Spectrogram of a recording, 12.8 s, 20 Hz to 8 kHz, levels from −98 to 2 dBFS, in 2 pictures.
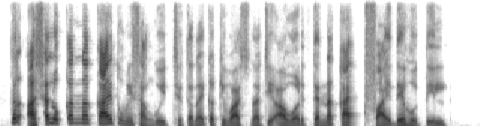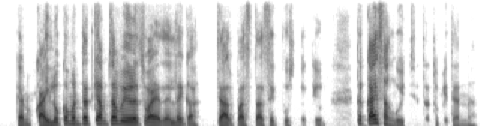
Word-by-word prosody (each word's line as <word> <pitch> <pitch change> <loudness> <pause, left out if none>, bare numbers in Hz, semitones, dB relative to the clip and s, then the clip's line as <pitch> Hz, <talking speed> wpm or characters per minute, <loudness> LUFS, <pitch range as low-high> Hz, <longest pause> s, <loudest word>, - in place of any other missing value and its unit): तर 265 +1 +3 0.2
अशा 160 +8 +4
लोकांना 245 0 0
काय 225 +1 +8
तुम्ही 180 -7 -7
सांगू 120 -5 -7
इच्छिता 120 +1 -9
नाही 145 +3 -4
का, 170 - -1
की 155 - -6
वाचनाची 130 +1 -3
आवड 125 0 -2
त्यांना 145 +5 0
काय 165 0 +3 0.3
फायदे 115 +6 +1
होतील 115 -4 -8 0.7
कारण 150 +1 -3
काही 135 +2 +3
लोक 170 +4 -1
म्हणतात 195 0 +2
की 215 - +6
आमचा 200 +1 +4
वेळच 180 -3 +3
वाया 135 -1 +4
जाईल 125 0 -5
नाही 165 +5 -3
का? - - -4 0.3
4-5 125 -1 -1
तास 120 0 -5
एक 130 - -11
पुस्तक 120 - -19
घेऊन. 110 +1 -17 0.5
तर - - 0
काय 230 +2 +8
सांगू 150 - -5
इच्छिता 110 - -19
तुम्ही - - -23
त्यांना? 95 +1 -17
145 Hz, 180 wpm, -25 LUFS, 125-195 Hz, 0.7 s, काय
